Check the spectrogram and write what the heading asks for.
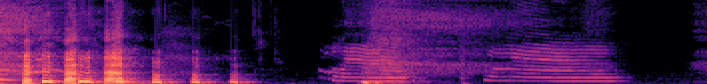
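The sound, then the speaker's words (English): A short burst of rapid laughter, then a person's voice imitates a cat's meow with a drawn-out, wavering tone that rises and slowly falls, moderately loud. “they kind of meow”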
